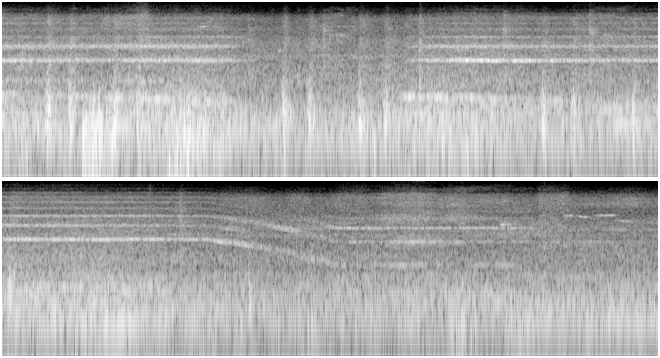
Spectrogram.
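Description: Metro-North electric commuter train moving at the station with a high, steady metallic whine or squeal. The whine breaks off about three seconds in and comes back, then slides down in pitch about twelve seconds in and carries on lower and fainter. Clanking knocks come in the first few seconds.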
